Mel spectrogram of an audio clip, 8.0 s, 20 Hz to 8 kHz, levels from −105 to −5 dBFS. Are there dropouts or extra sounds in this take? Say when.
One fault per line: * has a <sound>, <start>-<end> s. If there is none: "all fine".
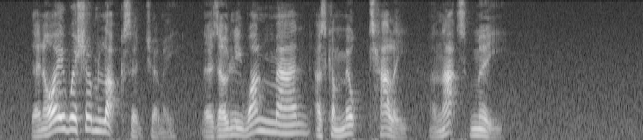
all fine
